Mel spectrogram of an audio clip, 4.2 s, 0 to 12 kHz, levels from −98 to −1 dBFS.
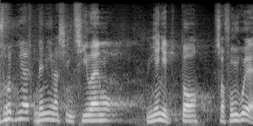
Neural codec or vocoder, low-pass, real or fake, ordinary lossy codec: codec, 24 kHz, 1 kbps, SNAC; 10.8 kHz; fake; Opus, 64 kbps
